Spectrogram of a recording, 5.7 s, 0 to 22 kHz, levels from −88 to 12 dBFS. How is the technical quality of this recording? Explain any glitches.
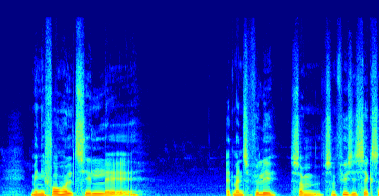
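One fault affects this speech recording. From 2.21 to 2.43 s, lost LE Audio frames break the sound. About 130 ms goes missing in short gaps, the longest around 50 ms. The decoder reuses the last spectrum with random signs, so the sound smears into noise and dips.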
